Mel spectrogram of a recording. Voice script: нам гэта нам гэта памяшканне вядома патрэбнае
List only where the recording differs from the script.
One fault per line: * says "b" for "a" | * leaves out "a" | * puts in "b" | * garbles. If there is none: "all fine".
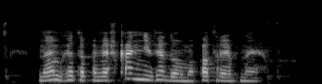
* leaves out "нам гэта"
